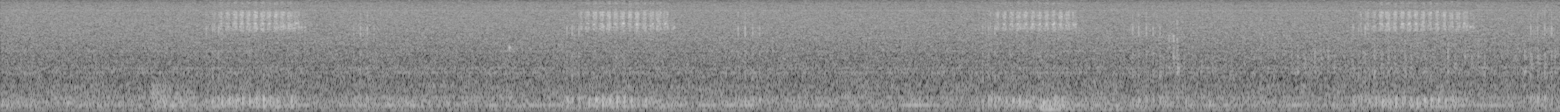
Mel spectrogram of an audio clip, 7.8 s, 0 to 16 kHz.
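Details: Heidi, a domestic cat, purring while being massaged during a sun bath in November 2020: a steady low rumbling purr swelling in pulses roughly every two seconds, with a faint hiss-like breath accent at each swell.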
